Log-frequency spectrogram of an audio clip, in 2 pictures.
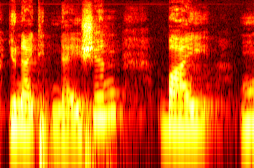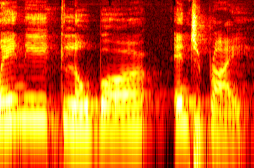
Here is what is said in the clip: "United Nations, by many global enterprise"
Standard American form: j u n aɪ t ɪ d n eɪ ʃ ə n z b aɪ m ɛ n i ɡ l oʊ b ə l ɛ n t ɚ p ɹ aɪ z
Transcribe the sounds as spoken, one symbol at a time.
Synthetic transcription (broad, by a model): j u n aɪ t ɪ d n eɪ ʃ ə n b aɪ m ɛ n i ɡ l oʊ b ə l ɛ n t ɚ p ɹ aɪ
